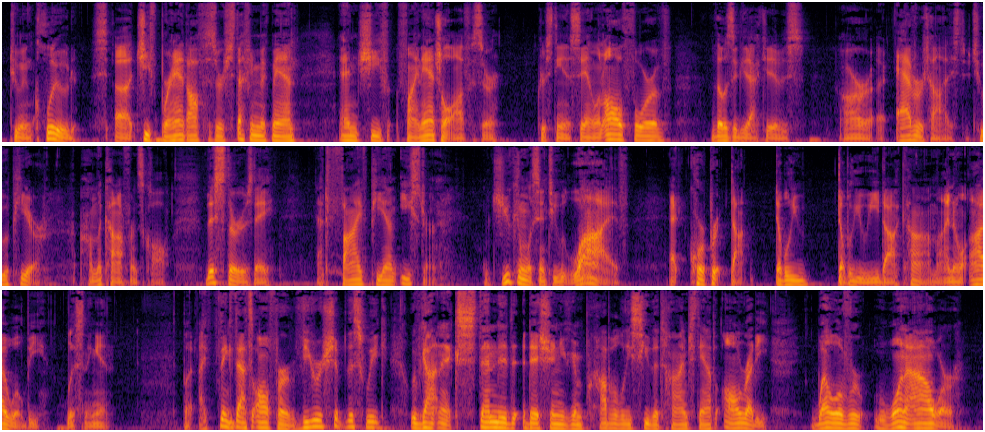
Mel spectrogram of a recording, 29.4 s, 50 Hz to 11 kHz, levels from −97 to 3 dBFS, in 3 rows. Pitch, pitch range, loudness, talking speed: 100 Hz, 90-110 Hz, -23 LUFS, 150 wpm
